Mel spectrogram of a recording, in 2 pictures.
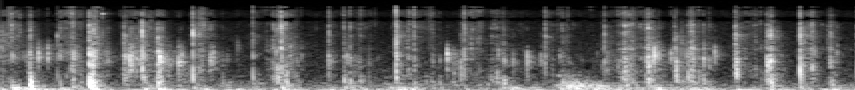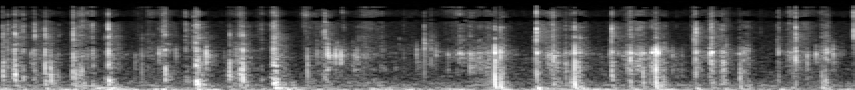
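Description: A solid yellow bar of soap is held in a palm while long nails scratch its surface, sending shavings falling. A rapid run of many short, dry scratches and taps crackles on and off at a quiet level, each sound dying almost at once. The scrapes have a bright, crisp edge over a soft low rustle.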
